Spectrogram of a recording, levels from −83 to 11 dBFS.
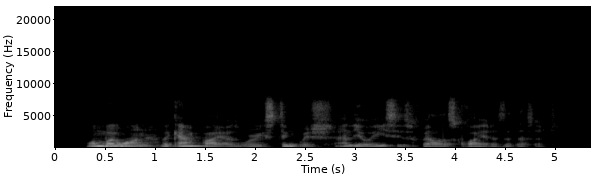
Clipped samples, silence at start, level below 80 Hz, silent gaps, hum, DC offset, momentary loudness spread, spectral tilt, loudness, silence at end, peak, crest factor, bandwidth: under 0.1%; 0.35 s; -80 dBFS; none; none; under 0.1%; 16 LU; -6 dB/octave; -42 LUFS; 0.45 s; -22 dBFS; 20 dB; 8 kHz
